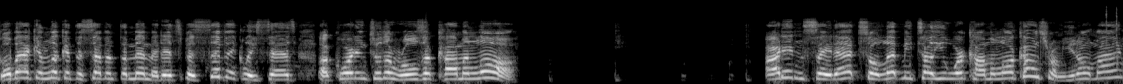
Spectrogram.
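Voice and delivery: sustained, loud, high-pitched ranting shout. Lecturing about the rules of common law: yelling. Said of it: "if you stop yelling at us".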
